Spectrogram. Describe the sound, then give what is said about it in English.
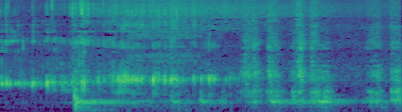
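Mocha-coloured stout glugs steadily from a massive can into a glass, forming a thick, foamy head; a continuous pour with a rising gurgling tone and faint fizzing underneath, running without pause for several seconds. “That head on mine is pouring insane.”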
